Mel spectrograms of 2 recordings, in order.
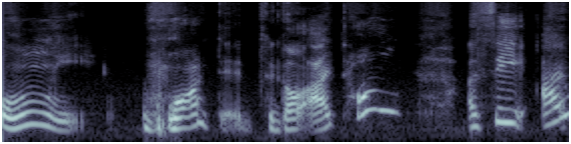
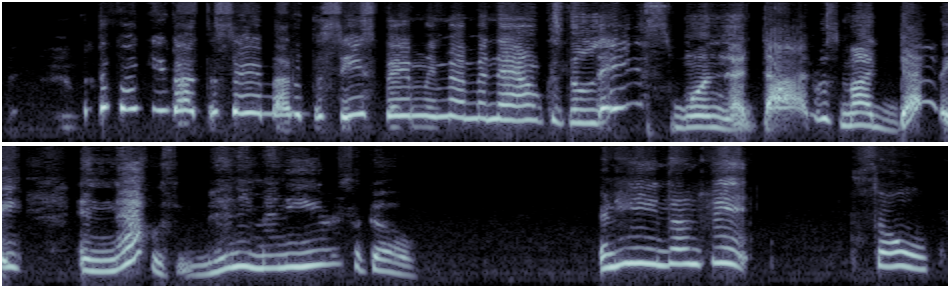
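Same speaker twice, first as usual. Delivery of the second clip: high, fast, heated challenge; mock confrontation; 11 semitones higher than usual. Confronting the host about her dead father, heated and fast. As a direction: fire it at him like a showdown. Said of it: "I was gonna ask".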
